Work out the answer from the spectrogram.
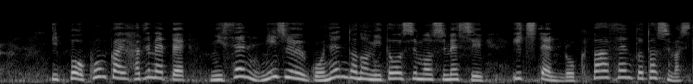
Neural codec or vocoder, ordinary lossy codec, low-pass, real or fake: codec, 16 kHz, 2 kbps, FreqCodec, larger model; MP3, 32 kbps; 7.2 kHz; fake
